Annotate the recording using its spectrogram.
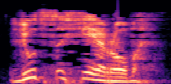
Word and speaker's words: Люцифер: Люцифером. Люцифер. Ударение на последний слог.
